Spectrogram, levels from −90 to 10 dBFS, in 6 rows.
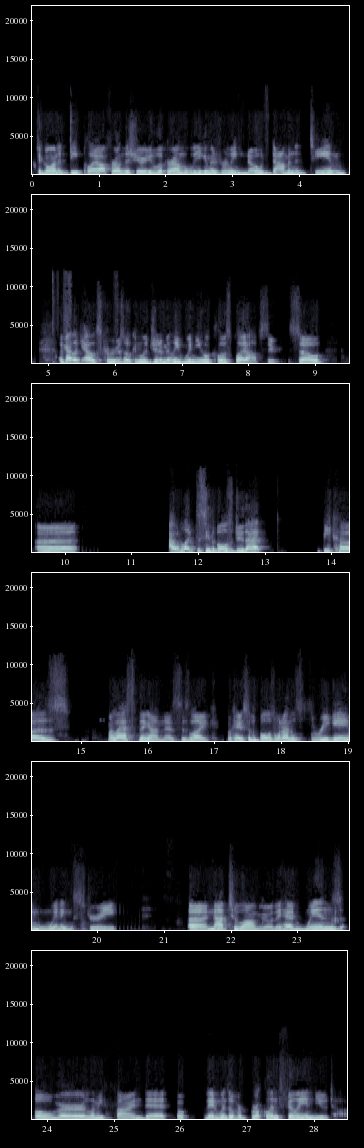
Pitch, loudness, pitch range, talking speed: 140 Hz, -20 LUFS, 115-170 Hz, 180 wpm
